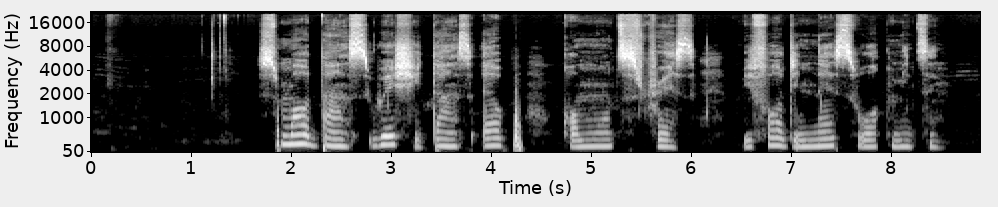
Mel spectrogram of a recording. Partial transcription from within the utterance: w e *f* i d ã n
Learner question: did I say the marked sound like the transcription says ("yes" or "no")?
no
